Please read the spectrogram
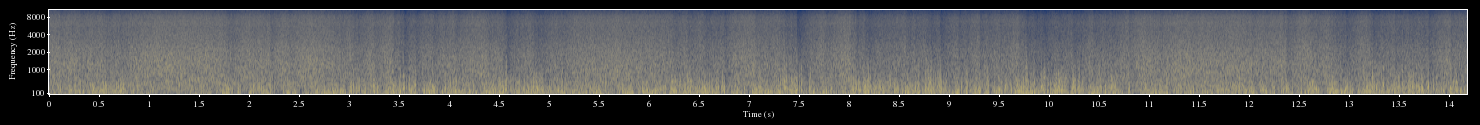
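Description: Glacial meltwater river rushing over boulders: a loud, steady whitewater rush that does not let up.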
